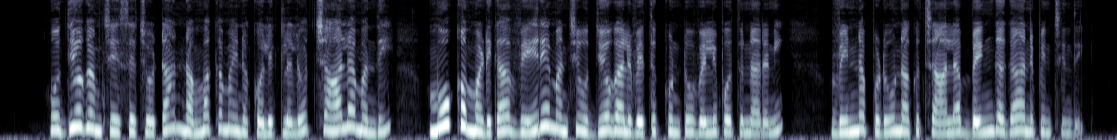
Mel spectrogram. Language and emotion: Telugu, sad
